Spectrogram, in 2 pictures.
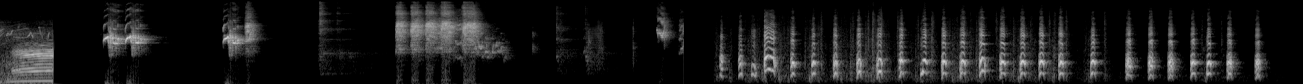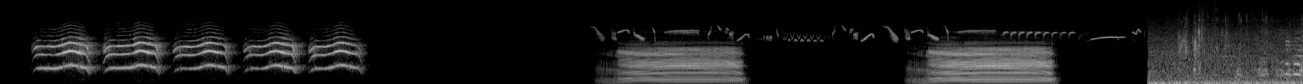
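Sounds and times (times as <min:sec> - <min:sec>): chicken rising-and-falling calls: 0:07.2 - 0:12.7, 0:24.7 - 0:26.0
chicken clucking rapidly: 0:07.2 - 0:12.8, 0:24.7 - 0:26.0.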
